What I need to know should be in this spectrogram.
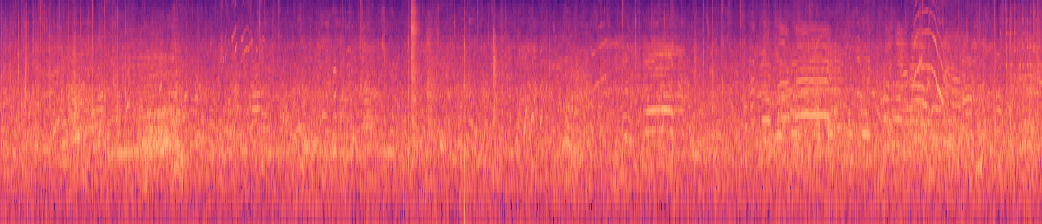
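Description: A large crowd murmurs and chatters in an open-air stadium.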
